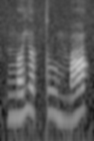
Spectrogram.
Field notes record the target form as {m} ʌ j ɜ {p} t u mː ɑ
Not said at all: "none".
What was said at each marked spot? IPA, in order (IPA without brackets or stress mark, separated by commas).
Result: ŋ, p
